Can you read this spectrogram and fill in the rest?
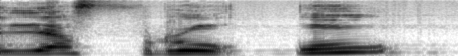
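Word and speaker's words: يفرق: Kalau kita baca, bacanya adalah la yafruqu pakai qof terus rnya didamah, berarti itu jangan diceraikan.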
